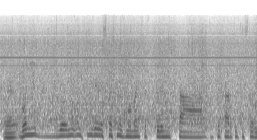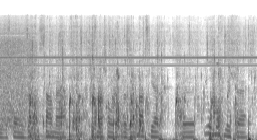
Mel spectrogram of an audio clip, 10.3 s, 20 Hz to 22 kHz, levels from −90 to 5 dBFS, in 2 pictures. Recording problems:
rain or running water; very loud; throughout; 2 dB above the speech
high-pitched whine; loud; throughout; 4 kHz, 5 dB below the speech

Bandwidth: 14 kHz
